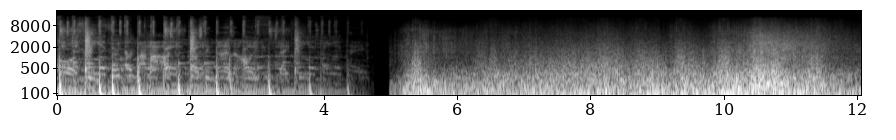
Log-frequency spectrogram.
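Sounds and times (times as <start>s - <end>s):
rumbling whooshing sound effect: 5.0s - 12.0s.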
